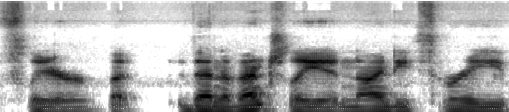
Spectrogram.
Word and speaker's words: Fleer: For those of you who call Fleer, who pronounce it Flare, uh, part of the reason people my age don't is because Fleer. Well, I always called it Fleer, but then eventually in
